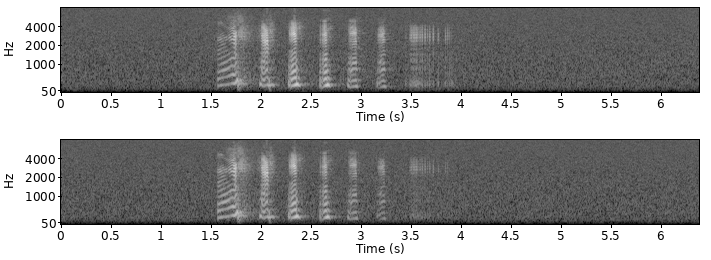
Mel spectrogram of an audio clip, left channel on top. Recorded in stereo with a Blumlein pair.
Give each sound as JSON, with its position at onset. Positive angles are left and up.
{"t": 1.6, "sound": "laughter", "azimuth_deg": -15}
